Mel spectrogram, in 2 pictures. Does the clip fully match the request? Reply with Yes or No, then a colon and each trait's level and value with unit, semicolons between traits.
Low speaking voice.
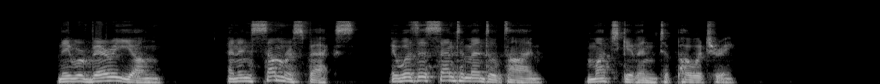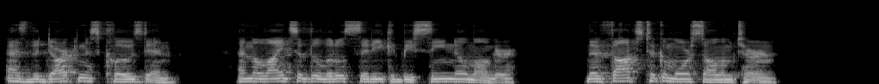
Yes: low, 125 Hz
